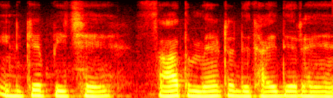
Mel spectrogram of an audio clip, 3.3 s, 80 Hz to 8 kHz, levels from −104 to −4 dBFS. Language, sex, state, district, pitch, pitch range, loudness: Hindi, male, Jharkhand, Deoghar, 145 Hz, 140-150 Hz, -18 LUFS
